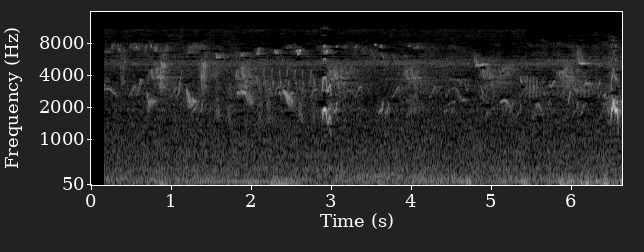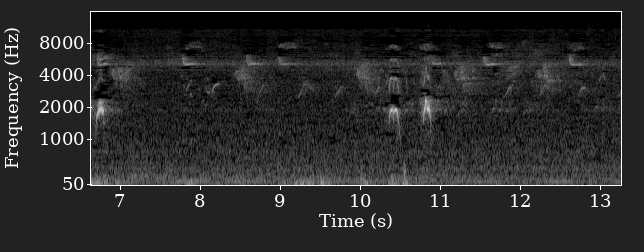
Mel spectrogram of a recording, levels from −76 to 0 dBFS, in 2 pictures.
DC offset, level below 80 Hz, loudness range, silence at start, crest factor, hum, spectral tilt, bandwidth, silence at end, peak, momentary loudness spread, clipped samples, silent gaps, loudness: under 0.1%; -50 dBFS; 8 LU; 0.15 s; 24 dB; none; -1.5 dB/octave; 15.5 kHz; 0 s; -10 dBFS; 17 LU; under 0.1%; none; -31 LUFS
